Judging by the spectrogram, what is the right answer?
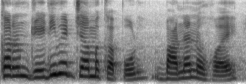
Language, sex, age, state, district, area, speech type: Bengali, female, 60+, West Bengal, Paschim Bardhaman, urban, spontaneous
